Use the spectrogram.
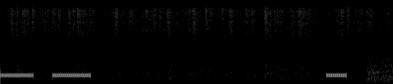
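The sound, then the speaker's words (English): A call tone from a mobile phone with a cracked screen after dialing a number, short steady electronic beeps, two close together and then one more after a pause, over a constant hiss of rain in a cornfield. No one speaks. “I found the number and hit dial.”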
